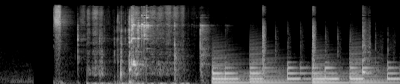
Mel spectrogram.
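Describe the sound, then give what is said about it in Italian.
A short intro jingle opens with a loud crash of clinking, breaking glass, then shifts into punchy, rhythmic musical notes with a steady pulse. No one speaks. “Ora, come di consueto, sigla e poi si comincia.”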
